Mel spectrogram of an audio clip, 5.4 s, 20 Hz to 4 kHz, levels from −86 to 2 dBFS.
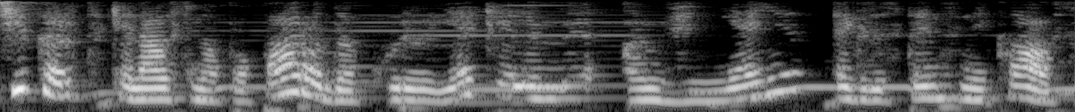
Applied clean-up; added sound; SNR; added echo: classical method WPE with log-MMSE.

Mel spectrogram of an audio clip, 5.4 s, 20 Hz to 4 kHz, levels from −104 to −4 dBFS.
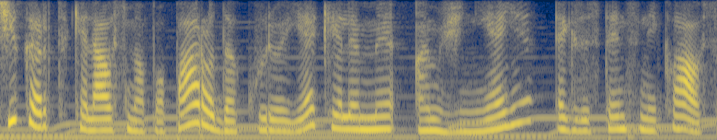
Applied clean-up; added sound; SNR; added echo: none; none; none; none.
